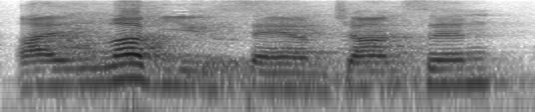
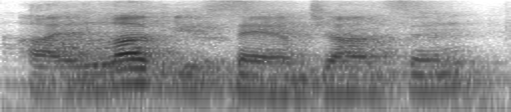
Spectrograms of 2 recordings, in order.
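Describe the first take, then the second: First: It is said at the loudest volume. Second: It is said louder than before.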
